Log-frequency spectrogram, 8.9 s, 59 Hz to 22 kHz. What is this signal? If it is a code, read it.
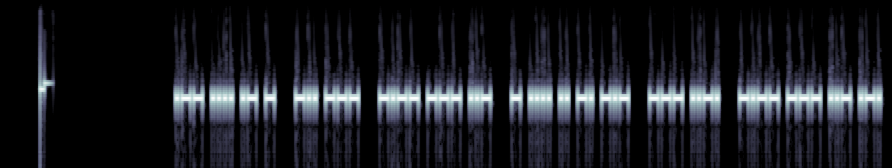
Morse code, heard as a keyed tone, about 39 wpm, 700 Hz. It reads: WHAT DO YOU THINK OF YOUR
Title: Sentences from Top 1000 Words - Review Part 4 - 40wpm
